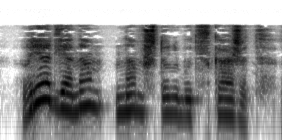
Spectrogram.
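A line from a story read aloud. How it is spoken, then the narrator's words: Sighing. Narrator (Russian): вздохнула буква А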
